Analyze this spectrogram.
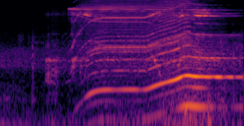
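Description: An electric motor whines and rises in pitch as it spins up.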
